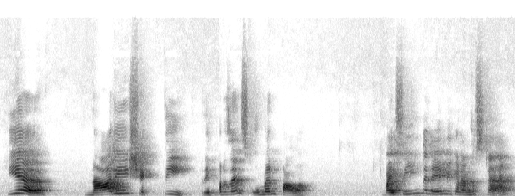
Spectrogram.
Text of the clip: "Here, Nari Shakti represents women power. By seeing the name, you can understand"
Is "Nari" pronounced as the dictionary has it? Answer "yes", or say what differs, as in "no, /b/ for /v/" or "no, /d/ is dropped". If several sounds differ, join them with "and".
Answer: yes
